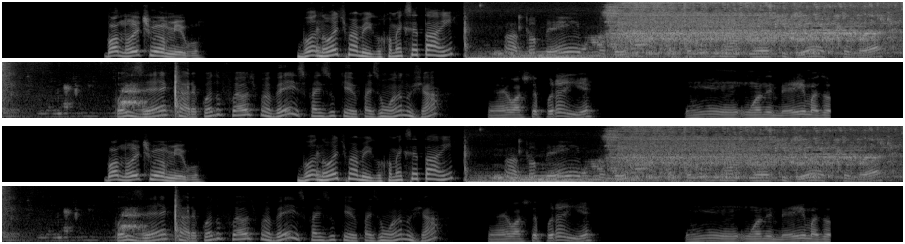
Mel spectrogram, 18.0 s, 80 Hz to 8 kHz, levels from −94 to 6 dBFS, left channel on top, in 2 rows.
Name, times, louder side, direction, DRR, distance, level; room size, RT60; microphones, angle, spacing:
voice 1, 1.0-2.0 3.1-3.2 5.0-8.8 13.9-14.9 15.8-17.3, left 2 dB, 75° left, 6.8 m, -46 dB
voice 2, 2.9-4.6 10.1-13.4, left 2 dB, 60° left, 2.3 m, -44 dB
sound 1, 4.6-4.8 5.8-9.1 9.6-9.7 10.2-10.5 10.7-10.9, left 10 dB, 30° left, 1.2 m, -31 dB
sound 2, 4.6-7.0, right 3 dB, 75° right, 0.6 m, -34 dB
head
